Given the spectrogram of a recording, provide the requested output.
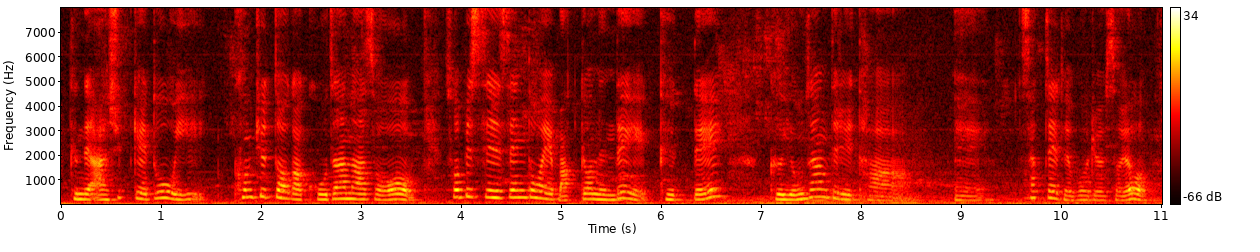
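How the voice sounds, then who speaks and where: A woman with a non-native accent speaks at a fairly high pitch and a very slow pace. Her intonation is lively, and audible room echo surrounds her. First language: not Korean (speaking Korean). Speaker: Korean language learner. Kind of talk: practice conversation. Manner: halting.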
